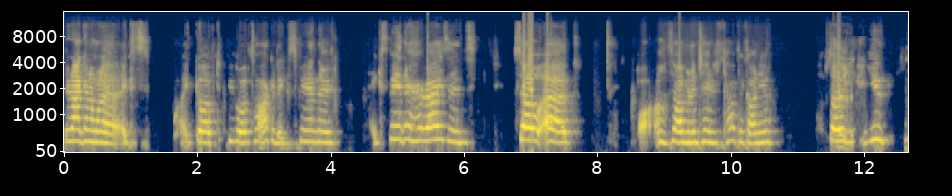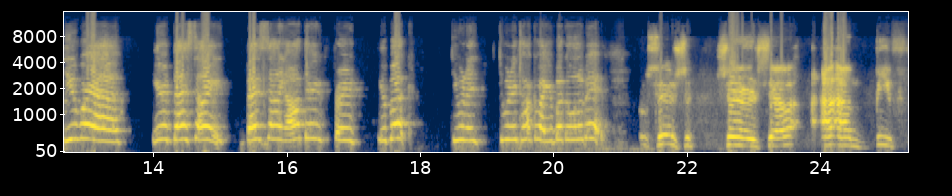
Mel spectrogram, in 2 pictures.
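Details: Woman with cerebral palsy who says her speech is clearly affected by the condition; dysarthria (cerebral palsy).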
